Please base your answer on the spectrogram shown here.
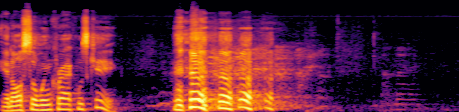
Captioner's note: chuckles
